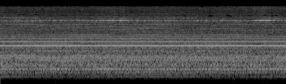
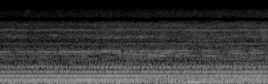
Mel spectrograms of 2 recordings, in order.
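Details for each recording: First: A Tormach 1100MX CNC mill boring holes in 6061 aluminum plate for a custom Brembo brake caliper bracket makes a steady high cutting hiss with faint ringing tones. This is slight chatter, barely visible on the part. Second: Tormach 1100MX CNC mill cutting a 6061 aluminum custom Brembo caliper bracket for a 1997 Chevy Silverado: steady, even cutting hum with constant spindle tone and no chatter; cutting cleanly.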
